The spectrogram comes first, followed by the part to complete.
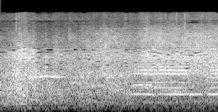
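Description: Steady rushing noise. About two-thirds of the way in, a horn joins it, sounding a held chord of several steady notes.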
